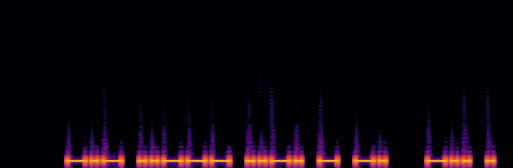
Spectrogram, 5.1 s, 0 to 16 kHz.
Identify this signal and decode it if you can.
Morse code, heard as a keyed tone, about 20 wpm, 700 Hz. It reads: K2FTN DE
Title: USA Callsign DE Callsign 20wpm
